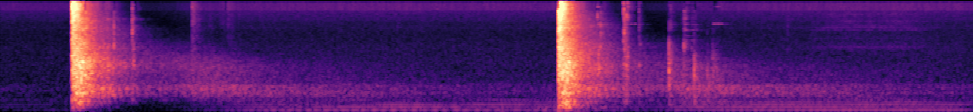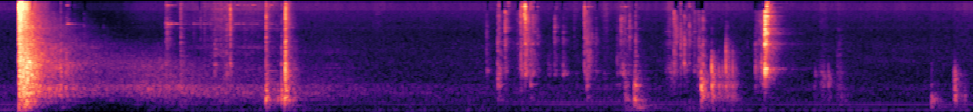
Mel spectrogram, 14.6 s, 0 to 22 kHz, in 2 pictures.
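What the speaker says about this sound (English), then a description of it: "let's take like 3 shots" Three loud, sharp gunshots from a Laugo Arms Alien pistol ring out a few seconds apart, each decaying with a ringing echo, followed by scattered lighter clicks and clatter.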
